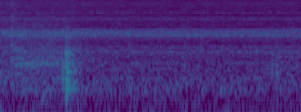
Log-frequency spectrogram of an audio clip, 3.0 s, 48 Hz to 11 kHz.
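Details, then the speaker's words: Tilley TL14 paraffin pressure table lamp, late 1930s, ran a couple of hours non-stop without problems: soft, steady, even burner hiss with no sputter or surging; running normally. "it's burning nicely now and I had this going for a couple of hours non-stop last night no problems at all you listen carefully it makes a little hissing noise"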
